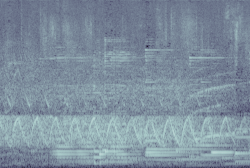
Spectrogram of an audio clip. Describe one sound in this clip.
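A keyboard plays steady chords.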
